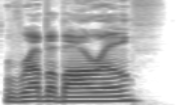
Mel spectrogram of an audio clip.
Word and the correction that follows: Rabarbaro: Um, Rabarbaro.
